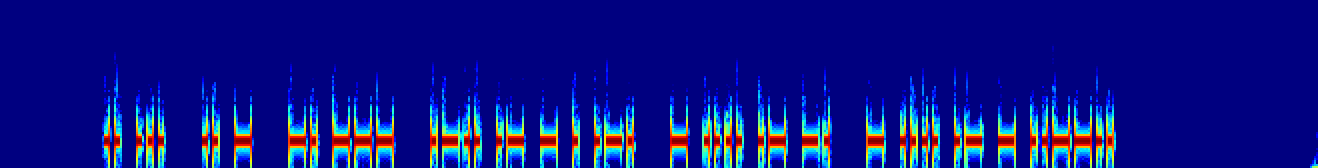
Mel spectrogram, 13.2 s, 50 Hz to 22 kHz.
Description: Morse code, heard as a keyed tone, about 22 wpm, 700 Hz. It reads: IS IT NO LATER THAN THAT?
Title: Sentences from Top 1000 Words - Review Part 4 - 22wpm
